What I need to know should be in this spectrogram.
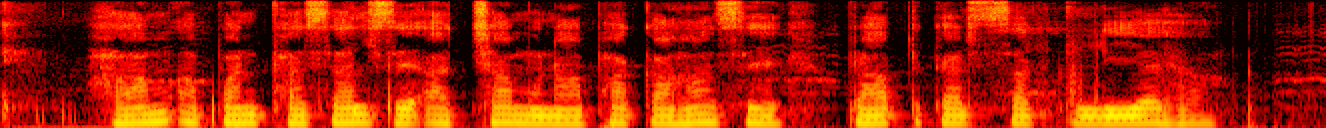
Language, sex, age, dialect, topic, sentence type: Magahi, male, 25-30, Western, agriculture, question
